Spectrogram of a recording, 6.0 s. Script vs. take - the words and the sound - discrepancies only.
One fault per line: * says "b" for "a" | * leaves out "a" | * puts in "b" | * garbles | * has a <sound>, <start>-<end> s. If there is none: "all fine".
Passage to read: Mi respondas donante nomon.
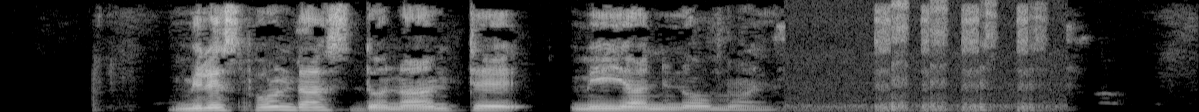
* puts in "mian"
* has a laugh, 4.4-5.3 s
